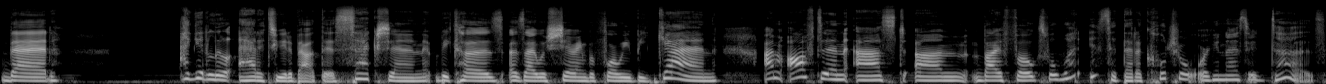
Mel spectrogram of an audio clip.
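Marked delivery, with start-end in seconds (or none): 10.5-13.3 mock patronizing, put-on condescending tone. Imitating the folks who often ask the speaker this, in a mock-patronizing tone. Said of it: "said in a very patronizing voice".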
